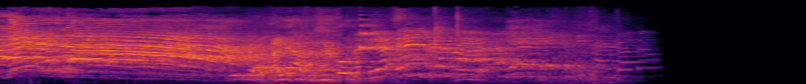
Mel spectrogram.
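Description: A group of children cheer and shout excitedly.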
